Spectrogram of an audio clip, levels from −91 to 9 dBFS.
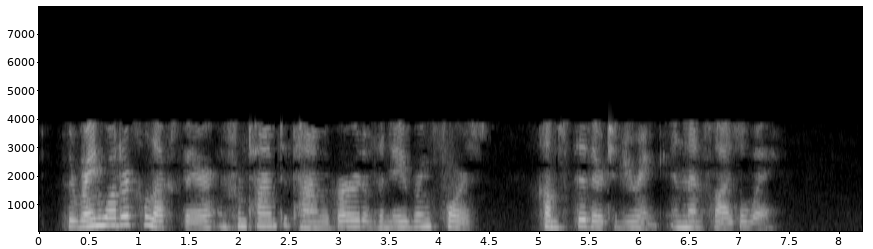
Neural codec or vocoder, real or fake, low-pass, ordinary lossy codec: none; real; 7.2 kHz; AAC, 16 kbps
